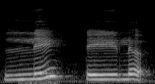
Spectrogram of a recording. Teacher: L in little, are literally produced slightly differently, and the second one sounds slightly deeper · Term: allophones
